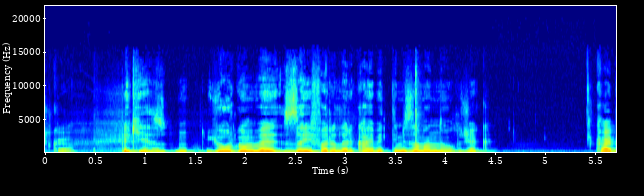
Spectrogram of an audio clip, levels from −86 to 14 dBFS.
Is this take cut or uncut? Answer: uncut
